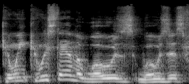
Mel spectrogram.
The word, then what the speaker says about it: Woses: Woses. I kept reading that as Moses, like pronouncing it as Moses, but with a W. – Woses. Yeah.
